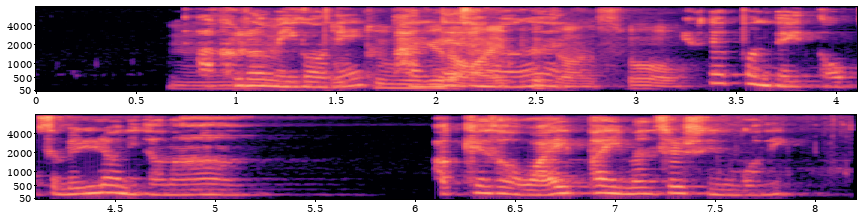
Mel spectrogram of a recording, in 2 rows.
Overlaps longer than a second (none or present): present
